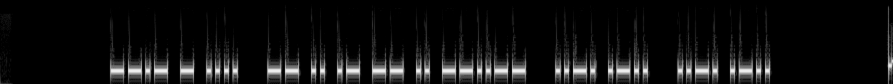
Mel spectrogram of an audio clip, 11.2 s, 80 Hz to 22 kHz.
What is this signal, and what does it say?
Morse code, heard as a keyed tone, about 22 wpm, 700 Hz. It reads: QTH MIAMI, FL FL
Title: Practice QSO - Exchange 1 - Beginning - 22wpm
